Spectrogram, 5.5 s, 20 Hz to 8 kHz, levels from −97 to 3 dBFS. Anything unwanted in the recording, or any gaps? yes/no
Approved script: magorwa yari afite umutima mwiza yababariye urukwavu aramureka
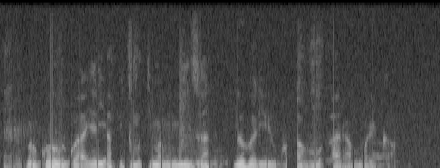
yes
